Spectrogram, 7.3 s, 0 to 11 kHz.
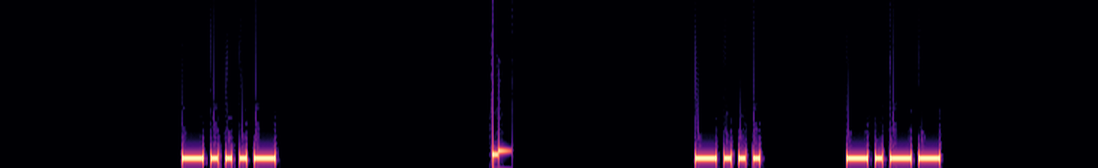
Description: Morse code, heard as a keyed tone, about 25 wpm, spaced as for 12 wpm, 700 Hz. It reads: <BT> BY
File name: Top 90 QSO Elements - 4x Character Spacing - 25wpm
